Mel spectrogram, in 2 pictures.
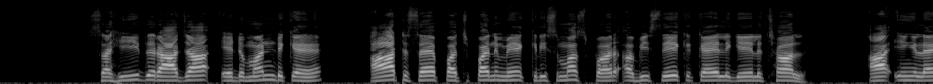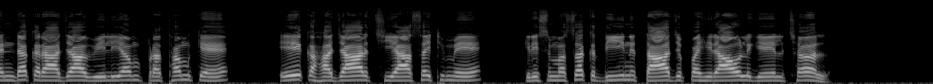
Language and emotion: Maithili, neutral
